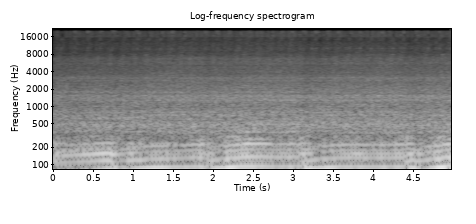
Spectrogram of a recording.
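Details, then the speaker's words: Dodge Journey alternator test, negative cable disconnected, recorded in front of the car, no throttle input: idle drifts up and down every second or so like someone hitting the gas; surging idle. "i'm out here in front of it the idle going up and down bad self [Music] that's like somebody hitting the gas ain't nobody hitting the gas"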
